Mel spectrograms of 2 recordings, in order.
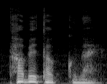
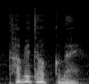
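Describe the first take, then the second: No difference in how they are said.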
